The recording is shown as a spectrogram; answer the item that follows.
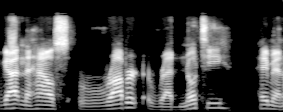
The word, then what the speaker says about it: Radnoti: Radnoti. You got to roll the R. Radnoti.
